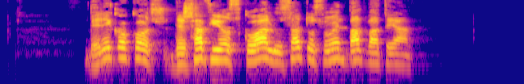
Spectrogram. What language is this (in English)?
Basque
